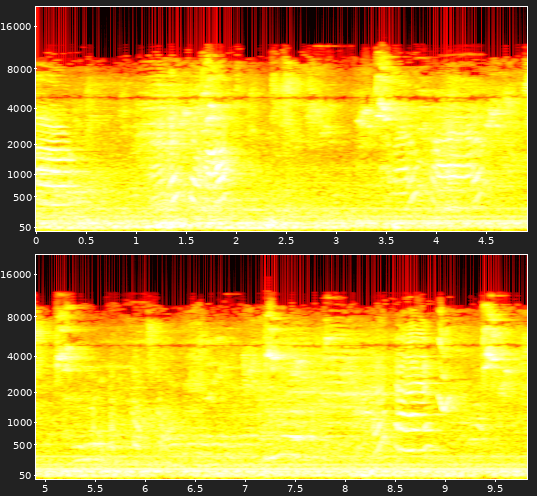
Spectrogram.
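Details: Amazon parrot talking: a continuous stream of speech-like babble, harmonic syllables and quick rising whistles, with a persistent low hum underneath.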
